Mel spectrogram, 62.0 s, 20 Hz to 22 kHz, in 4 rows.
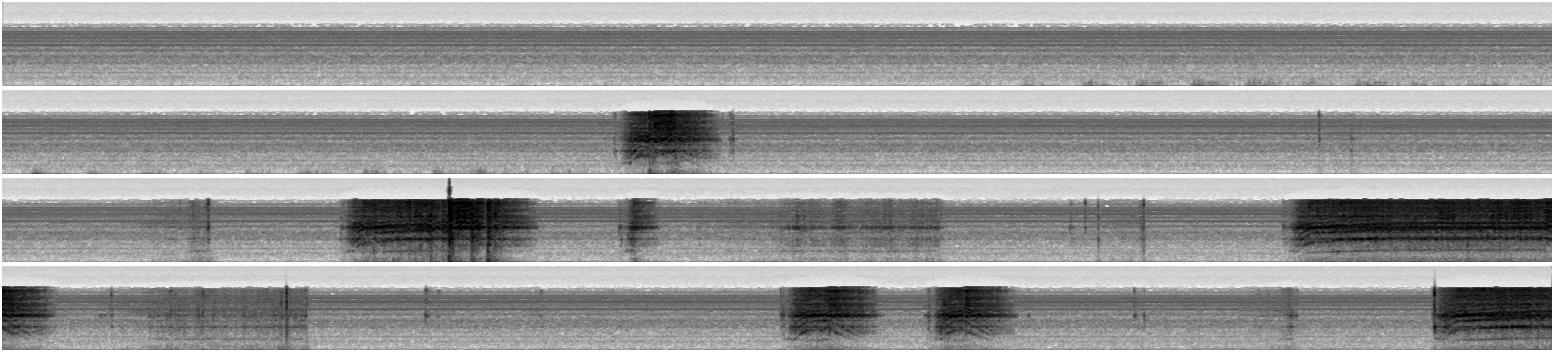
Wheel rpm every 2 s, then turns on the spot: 0, 0, 0, 0, 0, 0, 0, 0, 0, 0, 10, 20, 0, 0, 0, 0, 0, 80, 20, 10, 10, 10, 140, 50, 20, 0, 0, 30, 10, 0, 60.
38-42 48-50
